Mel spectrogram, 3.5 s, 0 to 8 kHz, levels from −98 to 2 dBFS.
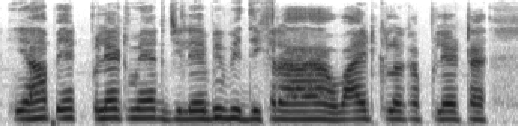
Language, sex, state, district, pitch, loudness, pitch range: Hindi, male, Jharkhand, Ranchi, 185 Hz, -14 LUFS, 180-205 Hz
